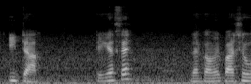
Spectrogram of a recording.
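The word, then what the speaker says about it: η: এইখানে আমরা একটা জিনিস লিখবো, এখানে ইটা হচ্ছে কি একক ভেক্টর, এটাকে লেখা হয় এরকম, এটাকে উচ্চারণ ইটা, ঠিক আছে?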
